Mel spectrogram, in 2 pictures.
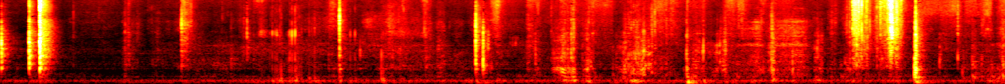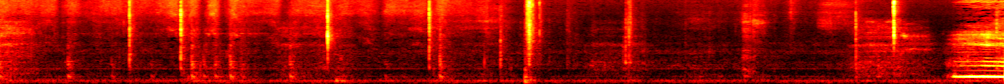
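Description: Quiet handling sounds from a stamp positioning platform and card stock: scattered light clicks, taps and paper rustles as the clear hinged lid is closed, pressed and lifted, with a louder knock about nine seconds in.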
